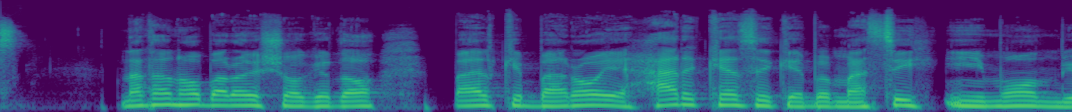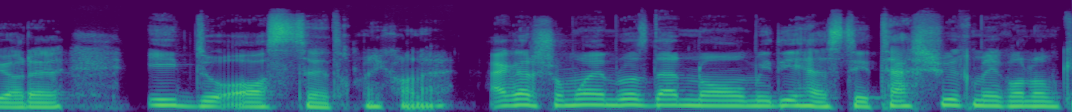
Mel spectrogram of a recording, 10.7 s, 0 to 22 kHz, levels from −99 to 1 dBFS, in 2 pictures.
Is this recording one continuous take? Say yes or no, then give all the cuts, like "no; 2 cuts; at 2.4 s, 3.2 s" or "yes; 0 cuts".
no; 1 cut; at 7.7 s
